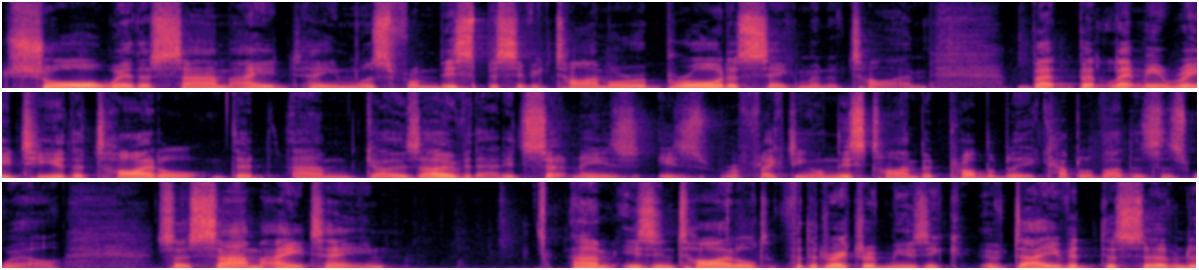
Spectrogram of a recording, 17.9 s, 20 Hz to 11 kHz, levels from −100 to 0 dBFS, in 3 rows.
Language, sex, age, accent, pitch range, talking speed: English, male, 50-69, Australian, 120-150 Hz, 200 wpm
